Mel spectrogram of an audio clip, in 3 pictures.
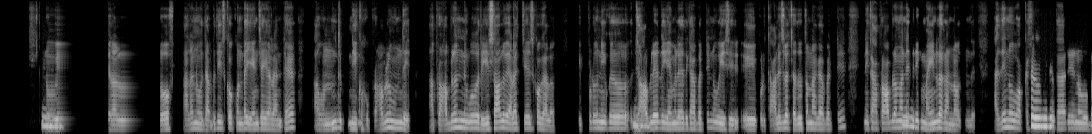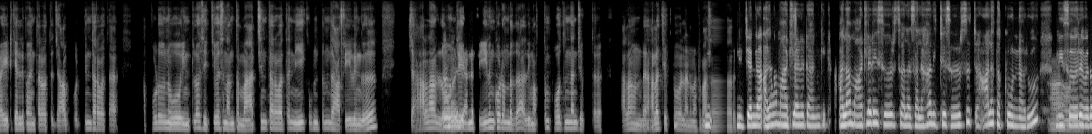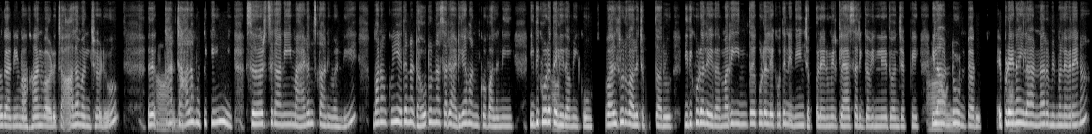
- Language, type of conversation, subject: Telugu, podcast, మీ మెంటార్ నుంచి ఒక్క పాఠమే నేర్చుకోవాల్సి వస్తే అది ఏమిటి?
- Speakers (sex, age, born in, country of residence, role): female, 20-24, India, India, host; male, 25-29, India, India, guest
- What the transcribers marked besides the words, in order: sniff; distorted speech; static; in English: "లో"; in English: "ప్రాబ్లం"; in English: "ప్రాబ్లమ్"; in English: "రీసాల్వ్"; in English: "జాబ్"; in English: "ప్రాబ్లమ్"; in English: "మైండ్‌లో రన్"; in English: "జాబ్"; in English: "సిట్యుయేషన్"; in English: "ఫీలింగ్"; in English: "లోన్లీ"; in English: "ఫీలింగ్"; other background noise; in English: "సార్స్"; in English: "సార్స్"; in English: "సార్స్"; in English: "మ్యాడమ్స్"; in English: "డౌట్"; in English: "క్లాస్"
